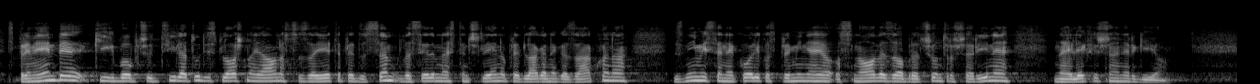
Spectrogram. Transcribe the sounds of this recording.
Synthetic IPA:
spɾɛmeːmbɛkijiɣboːpt͡ʃut̪ʰiːlat̪uːd̪isplɔʃnɔjaːwnɔst̪sɔzajeːt̪ɛpɾɛd̪usəmʋəseːd̪əmnajst̪ɛmt͡ʃleːnupɾɛd̪laːɡanɛɡazaːkʰɔna | zniːmisɛnɛkoːlikɔspɾɛmiːnjajɔʔɔsnɔːʋɛzaɔbɾat͡ʃunt̪ɾɔʃaɾiːnɛnaɛleːk̚t̪ɾit͡ʃnɔenɛɾɡiːjɔ

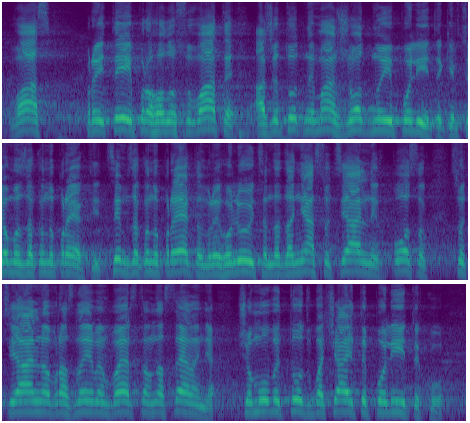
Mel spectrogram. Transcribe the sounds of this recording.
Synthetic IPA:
ʋɑs | pɾɪjt̪ɪipɾɔɦɔlˠɔsʊʋɑt̪ɪ | ɐʒɛt̪ut̪nemɑʒɔd̪nɔjipɔlʲit̪ɪkɪwt͡sʲɔmʊzɐkɔnɔpɾɔɛktʲḭsɪmzɐkɔnɔpɾɔɛk̚t̪ɔɾeɦʊlʲujʊt͡sʲːɐnɐd̪ɐnʲːasɔt͡sʲiɑlʲnɪxpɔsˠɔk̚ | sɔt͡sʲiɑlʲnɔʋɾɐzlˠɪʋɪmʋɛrst̪ɐmnɐsɛlˠenʲːɐ̰ | t͡ʃɔmuʋɪt̪ut̪wbɐt͡ʃɑjet̪ɛpɔlʲit̪ɪkʊ̰

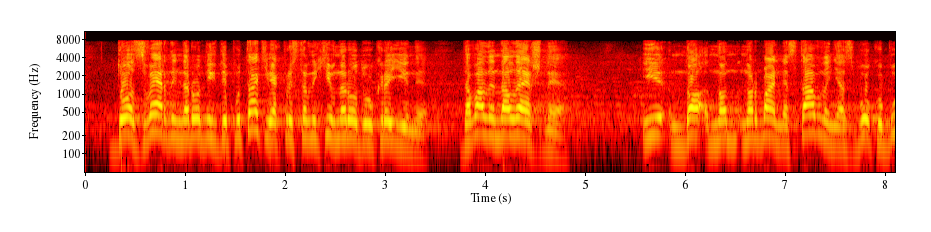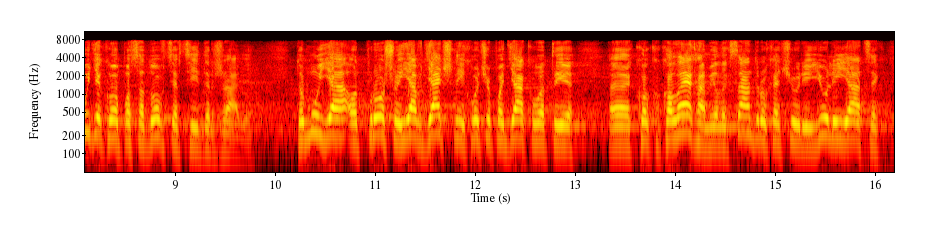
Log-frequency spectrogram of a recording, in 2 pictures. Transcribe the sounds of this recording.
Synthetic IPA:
d̪ɔzʋɛrnenʲnɐɾɔd̪nɪɣd̪epʊt̪ɑtʲiwjɐk̚pɾeɪt̪st̪ɐwnɪkʲiwnɐɾɔd̪ʊːkɾɐjinɪ̰ | d̪ɐʋɑlˠɪnɐlˠɛʒnɛ | innɔrmɑlʲnɛst̪ɑwlˠenʲːɐzbɔkʊbudʲjɐkɔɦɔpɔsɐd̪ɔwt͡sʲɐwt͡sʲijd̪erʒɑ̰ʋʲḭ | t̪ɔmujaɔt̪̚pɾɔʃʊjawdʲat͡ʃnɐixɔt͡ʃʊpɔdʲakʊʋɐt̪ɪ | kɔkkɔlˠɛɦɐmiɔlˠeksɑnd̪ɾʊkɐt͡ʃuɾʲijulʲijjat̪sɪk

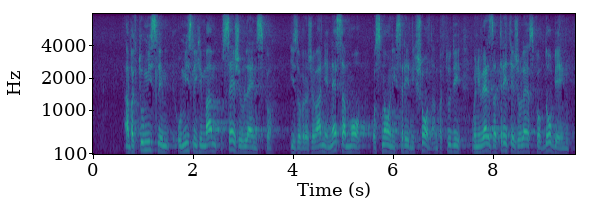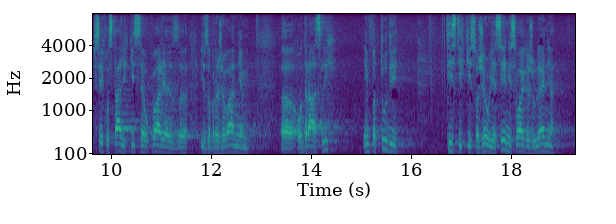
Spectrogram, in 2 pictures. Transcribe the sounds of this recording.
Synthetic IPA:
ʔa̰mpakt̪uːmislimumiːsliximamusɛʒiwlɛnskɔizɔbɾaʒɛʋaːnjɛnɛsamoɔ̰snɔwnixsɾeːd̪nixʃoːla̰mpakt̪uːd̪i | ṵniʋɛɾzzat̪ɾet̪jɛʒiwlʲɛnskɔɔb̚d̪oːbjɛinusexɔst̪aːlixkisɛukʋaːɾjajɔzizɔbɾaʒɛʋaːnjɛm | ɔ̰d̪ɾaːslix | impat̪uːd̪i | t̪ist̪ixkisɔʒewjɛseːnjisʋɔːjɛɡaʒiwlɛːnja

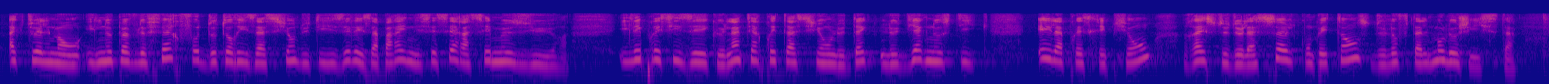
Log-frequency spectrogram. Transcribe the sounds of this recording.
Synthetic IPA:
ak̚t̪ɥɛlmɑ̃ilnəpœvləfɛʁfot̪̚d̪ot̪ɔʁizasjɔ̃d̪yt̪ilizelezapaʁɛjnesesɛʁaseməzyːʁ | ilɛpχesizekəlɛ̃t̪ɛʁpχet̪asjɔ̃lələd̪jaɡnɔst̪ik | elapχeskχipsjɔ̃ | ʁɛst̪d̪əlasœlkɔ̃pet̪ɑ̃sd̪əlɔft̪almɔlɔʒist̪

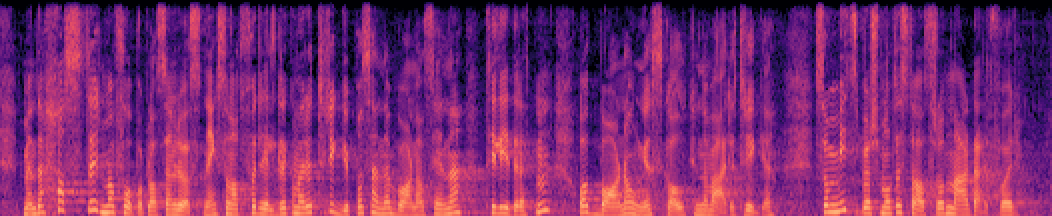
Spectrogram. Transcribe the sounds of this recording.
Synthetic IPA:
mɛnd̪ɛhɑst̪əɾmɛɔfoːpɔpʰlɑsːɛnløːsnɪŋsɔnːɑt̪fɔɾɛld̪ɾəkʰɑnʋæːɾət̪ʰɾʏɡːəpʰɔːsɛnːəbɑːɳɑsiːnət̪ʰɪlɪd̪ɾɛt̪ːn̩ɔɑt̪̚bɑːɳɑʊŋːəskɑlkʰʉnːəʋæ̰ːɾət̪ʰɾʏɡːəsɔmɪt̪spœʂmɔlt̪ɪlst̪ɑːt̪sɾoːd̪n̩æɖæ̰ɾfɔɾ

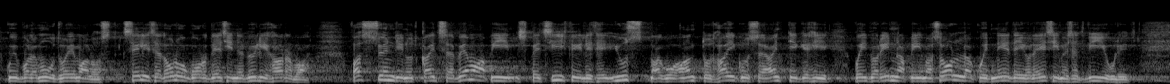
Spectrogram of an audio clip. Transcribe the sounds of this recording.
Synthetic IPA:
kujpo̞le̞muːd̪vɤjmɑlust̪se̞lʲːise̞d̪o̞luko̞rd̪e̞sʲine̞bylʲiɦɑrvɑ | vɑst̪synʲd̪̥inud̪̥̚kɑjt̪sepe̞mɑbiːmspe̞t̪siːfilisejust̪nɑɡ̥uɑnt̪ːˑud̪̥ɦɑjɡ̥use̞ɑnʲt̪ʲːˑike̞ɦi | vɤjboɾinːɑpiːmɑso̞lːɑkujd̪̥ne̞ːd̪e̞jo̞le̞esʲime̞se̞d̪viːulid̪̥

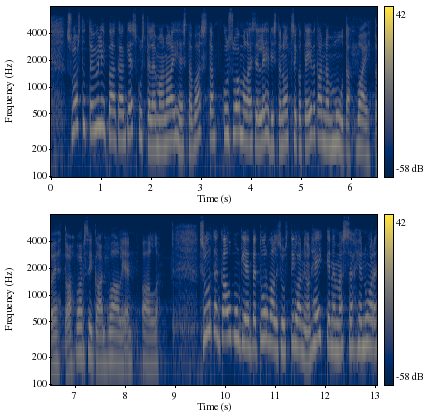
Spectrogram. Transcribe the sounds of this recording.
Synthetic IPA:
suost̪ut̪ːeylipæːt̪æːŋke̞skust̪ele̞mɑːnɑjɦe̞ːst̪ɑʋɑst̪ɑkunsuomɑlɑjse̞lle̞hdist̪øno̞t̪siko̞t̪e̞jʋæt̪ɑnːɑmmuːt̪ɑʋɑjht̪o̞e̞ht̪o̞ɑʋɑrsiŋkɑːnʋɑːliḛnɑlːɑ | suːrt̪e̞ŋkɑwpuŋkiempet̪urʋɑlːisuːst̪ilɑnːeo̞nɦe̞jkːe̞nemæsːæjɑnuo̞ɾe

